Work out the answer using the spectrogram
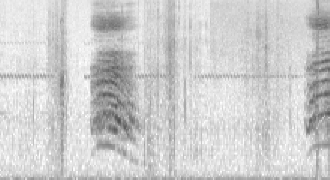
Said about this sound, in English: Immediately, the calling of the crows began in the treetops.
